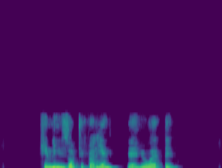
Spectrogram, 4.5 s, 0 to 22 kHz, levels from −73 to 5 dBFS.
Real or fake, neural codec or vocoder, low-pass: fake; codec, 24 kHz, 0.9 kbps, WavTokenizer, medium music audio release; 7.2 kHz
